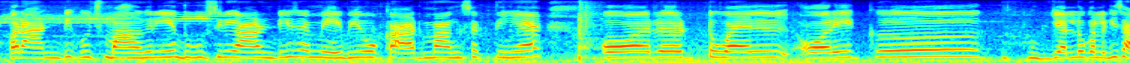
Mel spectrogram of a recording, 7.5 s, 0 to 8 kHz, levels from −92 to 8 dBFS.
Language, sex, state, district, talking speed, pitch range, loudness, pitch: Hindi, female, Uttar Pradesh, Jyotiba Phule Nagar, 190 wpm, 265-290 Hz, -15 LUFS, 275 Hz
